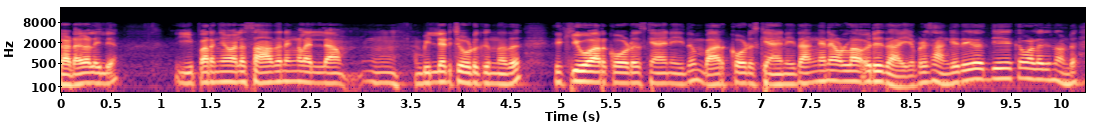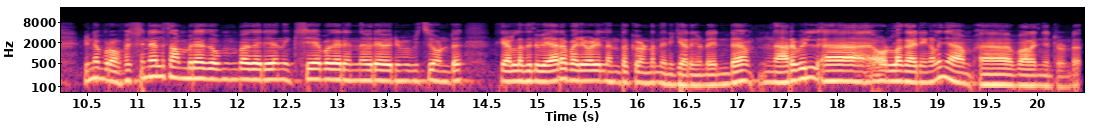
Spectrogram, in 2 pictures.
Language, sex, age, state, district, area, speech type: Malayalam, male, 18-30, Kerala, Thiruvananthapuram, urban, spontaneous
